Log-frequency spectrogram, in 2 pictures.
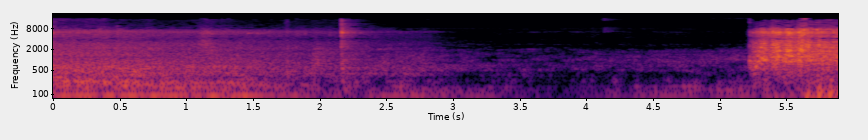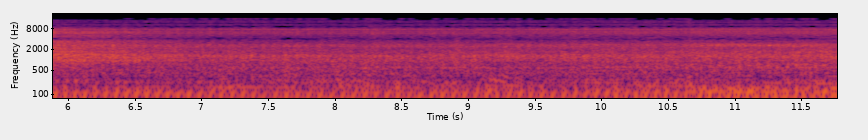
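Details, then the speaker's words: Yamaha NMAX CVT after reassembly: the engine settles into a smooth, even idle with no more rattling; the earlier rattle came from a wrongly fitted front washer, corrected, with the damaged nut replaced. "halus ya suaranya nggak ada bunyi kletek-kletek lagi ya berarti masalahnya cuma sepele ya salah dalam pemasangan ring yang depan ini"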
